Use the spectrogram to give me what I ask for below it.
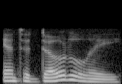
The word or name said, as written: antidotally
